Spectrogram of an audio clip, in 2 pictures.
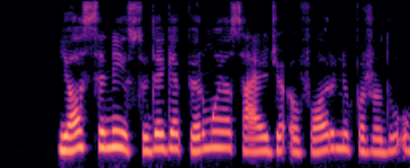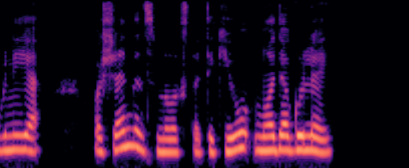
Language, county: Lithuanian, Tauragė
